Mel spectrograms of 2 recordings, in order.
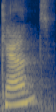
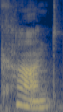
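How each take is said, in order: First: It is said in an American accent. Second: It is said in a British accent. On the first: "can't is American" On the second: "can't is British"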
